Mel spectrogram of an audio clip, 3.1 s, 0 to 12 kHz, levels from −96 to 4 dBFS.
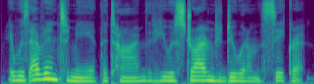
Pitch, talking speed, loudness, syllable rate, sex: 155 Hz, 345 wpm, -18 LUFS, 7.5 syllables/s, female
